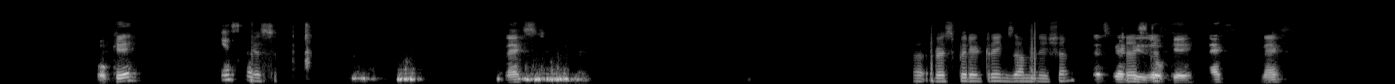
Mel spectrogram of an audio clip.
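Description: A woman speaks calmly into a microphone, in short bursts.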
